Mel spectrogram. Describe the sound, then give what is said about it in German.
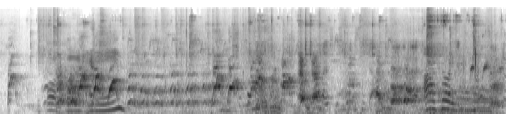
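Several dogs bark, yip and whimper at once in a continuous, fairly loud chorus at an animal shelter in the small town of Sitia, with high whines rising over the barking; voices murmur underneath. “führt uns herum und zeigt uns verschiedene Hunde, die wir schon von den Fotos und Videos kennen und die wir später vielleicht auch in ein gutes Zuhause vermitteln können.”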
